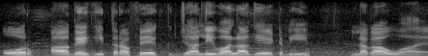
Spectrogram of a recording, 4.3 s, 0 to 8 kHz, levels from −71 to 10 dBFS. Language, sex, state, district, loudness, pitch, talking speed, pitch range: Hindi, male, Haryana, Rohtak, -16 LUFS, 155 Hz, 165 wpm, 145-160 Hz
